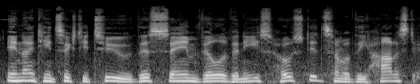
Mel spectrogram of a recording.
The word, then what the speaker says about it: Venice: Today's topic is Villa Venice, spelled like Venice, Italy, pronounced Venice like Denise,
